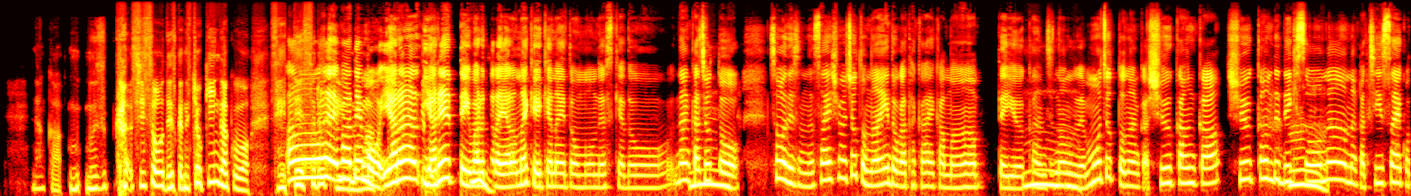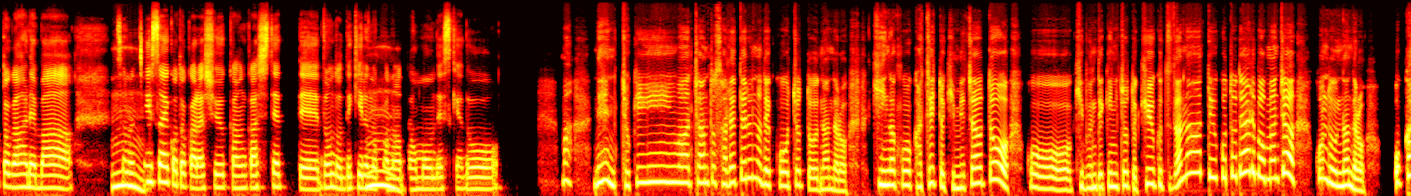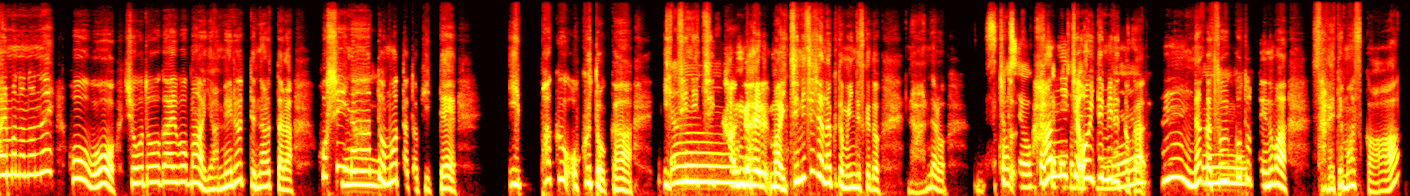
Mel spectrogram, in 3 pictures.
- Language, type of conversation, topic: Japanese, advice, 衝動買いを抑えるために、日常でできる工夫は何ですか？
- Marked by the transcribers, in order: laughing while speaking: "難しそうですかね"; other noise; laughing while speaking: "考える"; lip smack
